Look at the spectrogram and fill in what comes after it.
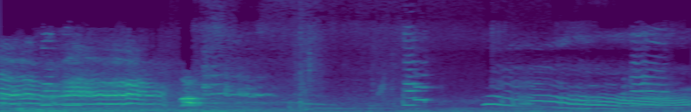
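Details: Yard cats being offered pouch food, with drawn-out harmonic meows early on and again near the end, some falling in pitch, over a steady low hum and faint rustling.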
